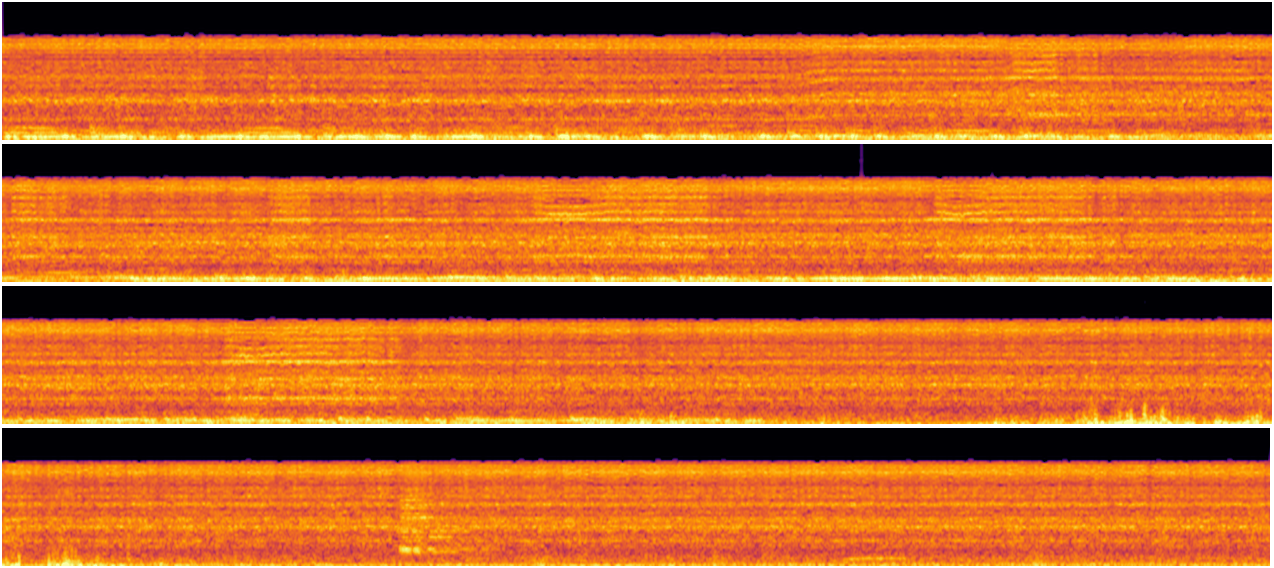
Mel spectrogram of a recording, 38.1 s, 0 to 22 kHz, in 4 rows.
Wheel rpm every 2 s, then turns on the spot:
160, 160, 160, 190, 200, 200, 200, 200, 200, 200, 200, 200, 200, 200, 200, 200, 200, 200, 200.
none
